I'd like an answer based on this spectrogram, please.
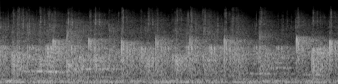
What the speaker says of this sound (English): Let's give a round of applause for Luke St.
